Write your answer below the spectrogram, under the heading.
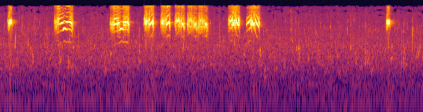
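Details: A Little Spiderhunter gives about ten short, harsh, high chattering bursts in quick, irregular runs, with a faint quiet hiss behind.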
